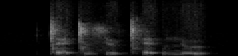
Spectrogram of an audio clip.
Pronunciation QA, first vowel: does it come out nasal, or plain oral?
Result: oral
